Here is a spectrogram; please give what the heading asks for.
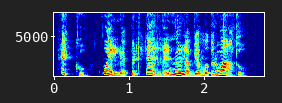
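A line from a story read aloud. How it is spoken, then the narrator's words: Triumphant exclamation. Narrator (Italian): esclamò Pippi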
